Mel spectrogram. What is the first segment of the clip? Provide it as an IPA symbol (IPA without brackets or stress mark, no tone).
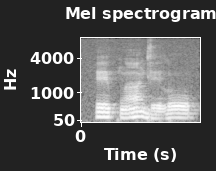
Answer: e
